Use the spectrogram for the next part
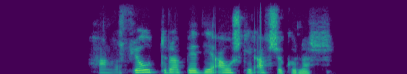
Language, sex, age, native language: Icelandic, female, 20-29, Icelandic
